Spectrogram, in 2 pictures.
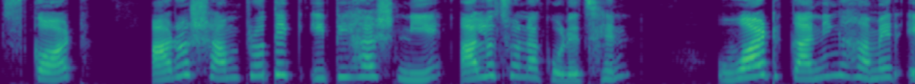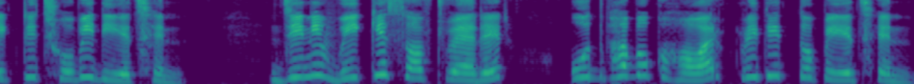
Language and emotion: Bengali, neutral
